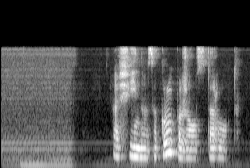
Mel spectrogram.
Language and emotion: Russian, neutral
